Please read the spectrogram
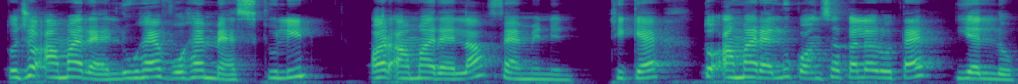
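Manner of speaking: usual speaking voice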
